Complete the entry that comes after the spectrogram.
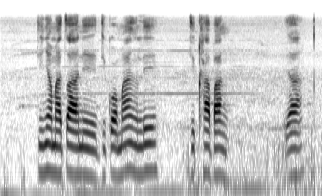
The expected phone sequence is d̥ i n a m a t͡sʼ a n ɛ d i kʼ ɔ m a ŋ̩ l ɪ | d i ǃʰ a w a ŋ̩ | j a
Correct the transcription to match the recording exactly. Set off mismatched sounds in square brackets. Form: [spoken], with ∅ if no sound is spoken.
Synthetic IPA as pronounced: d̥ i [ɲ] a m a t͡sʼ a n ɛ d i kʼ ɔ m a ŋ̩ l ɪ | d i ǃʰ a [b] a ŋ̩ | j a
